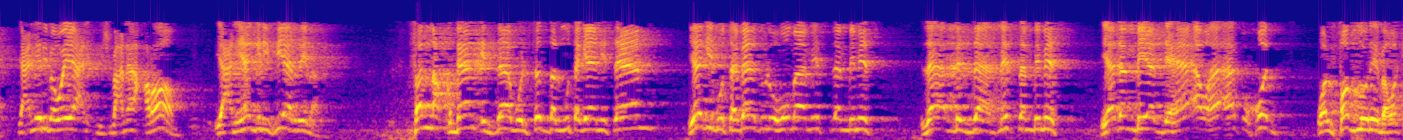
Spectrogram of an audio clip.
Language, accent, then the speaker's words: Arabic; Egypt; فعلا احنا في الفترة الأخيرة لما ارتفع وانخفض عندنا في مصر ايه اللي حصل؟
